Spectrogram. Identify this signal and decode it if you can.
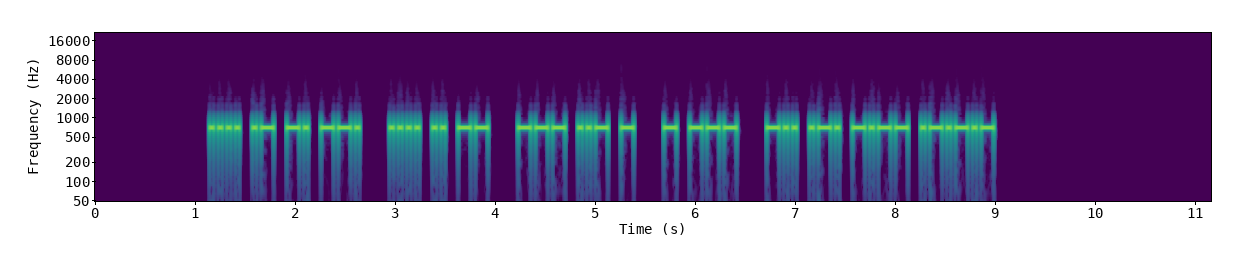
Morse code, heard as a keyed tone, about 28 wpm, 700 Hz. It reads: HANG HIM OUT TO DRY.
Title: Sentences from Top 1600 Words 28wpm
